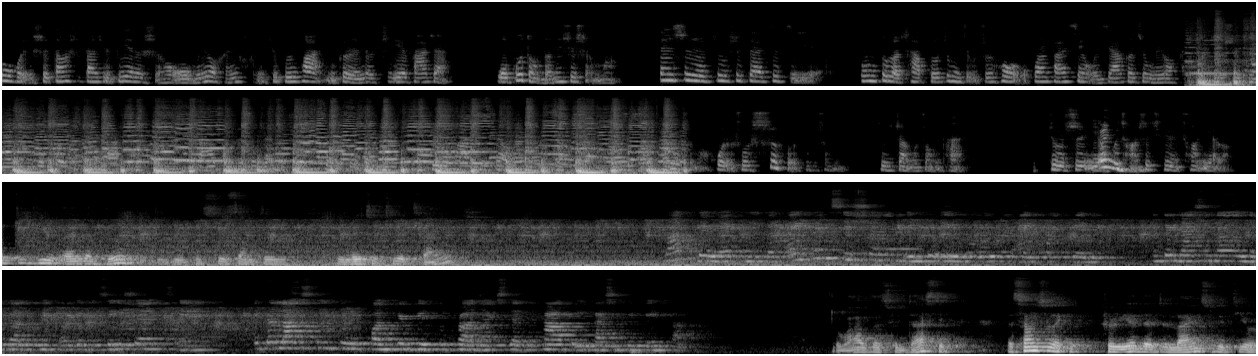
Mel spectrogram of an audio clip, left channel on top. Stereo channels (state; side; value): different; both; correlation 0.00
